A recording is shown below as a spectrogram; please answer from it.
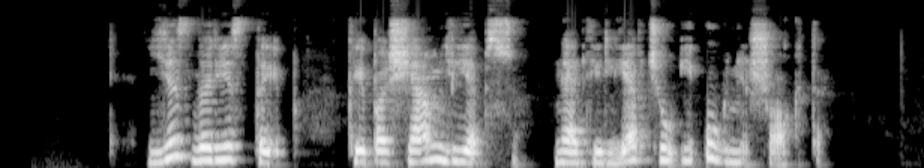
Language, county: Lithuanian, Kaunas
